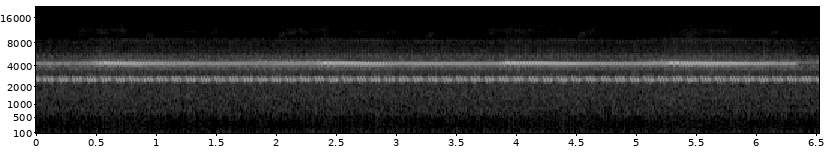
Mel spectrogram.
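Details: Bell cricket singing: a high, steady ringing tone that swells in loudness about every one and a half seconds. A second insect keeps up a lower, rapidly pulsed trill throughout.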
